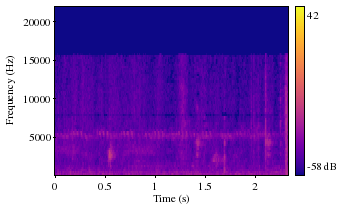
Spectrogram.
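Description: Faint, steady high chirring of insects, with one small click about a quarter of the way in.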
